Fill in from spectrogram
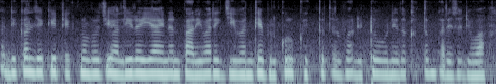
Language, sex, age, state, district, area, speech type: Sindhi, female, 30-45, Rajasthan, Ajmer, urban, spontaneous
